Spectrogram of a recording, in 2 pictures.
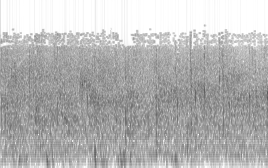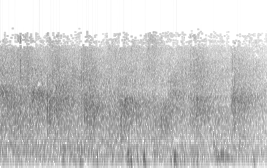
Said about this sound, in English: Hey, just so you know, sorry. Keep the applause going until the person takes the microphone.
